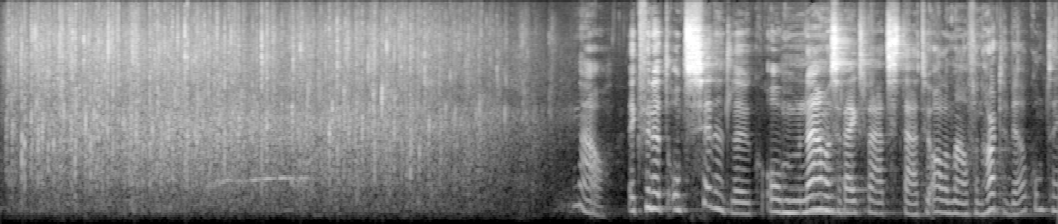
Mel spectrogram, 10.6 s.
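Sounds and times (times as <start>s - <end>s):
large audience test applause in Ahoy Rotterdam: 0.0s - 5.7s
speech: 5.8s - 10.5s.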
